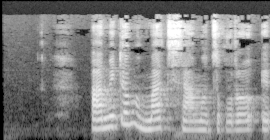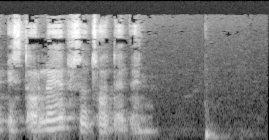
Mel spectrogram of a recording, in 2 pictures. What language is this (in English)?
Georgian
